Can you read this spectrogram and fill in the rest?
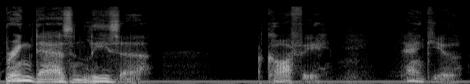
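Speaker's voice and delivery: low, whispery gravel-voiced soldier; Snake voice. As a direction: growl it low like a stealth soldier. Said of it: "You want me to do it in Snake voice?".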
